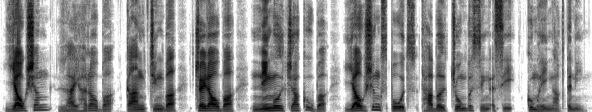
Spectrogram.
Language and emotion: Manipuri, neutral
